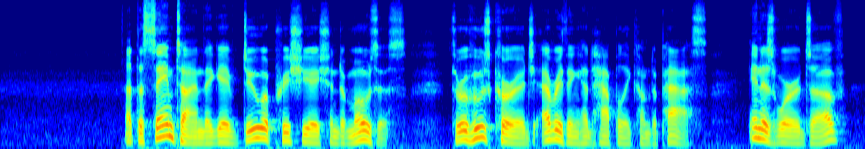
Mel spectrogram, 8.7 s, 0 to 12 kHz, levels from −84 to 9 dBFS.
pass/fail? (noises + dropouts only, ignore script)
pass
